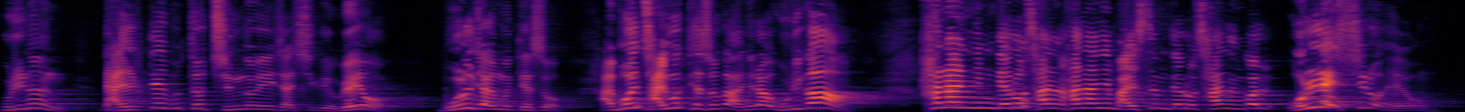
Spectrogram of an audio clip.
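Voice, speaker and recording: A middle-aged male pastor preaching a sermon in a church, lively, with rhetorical questions and acted-out dialogue. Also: very high-pitched, normal speed. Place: church sanctuary. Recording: long church reverb.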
